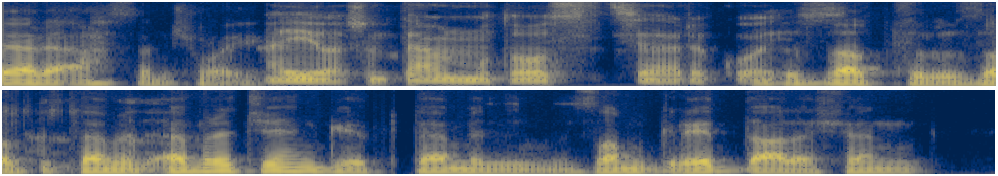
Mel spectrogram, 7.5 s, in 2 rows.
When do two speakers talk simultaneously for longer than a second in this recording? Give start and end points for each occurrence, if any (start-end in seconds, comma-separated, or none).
none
